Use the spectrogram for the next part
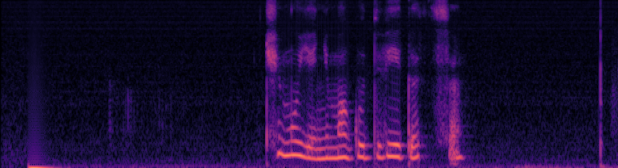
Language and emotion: Russian, sad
